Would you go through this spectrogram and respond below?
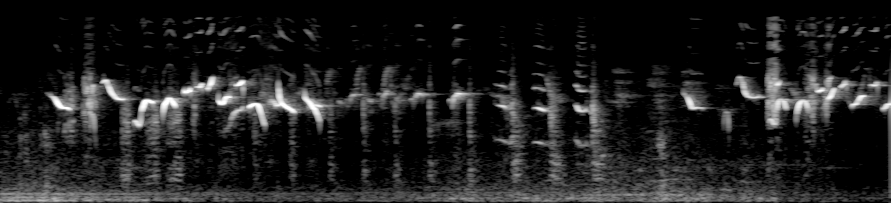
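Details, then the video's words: Actively singing male prinia, kept as a training recording for cage birds: strings of quick, clear, swooping whistled notes, each bending up and down, delivered in rapid bursts with short pauses between phrases against a quiet background. "Prenjak daun Jantan gacor"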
